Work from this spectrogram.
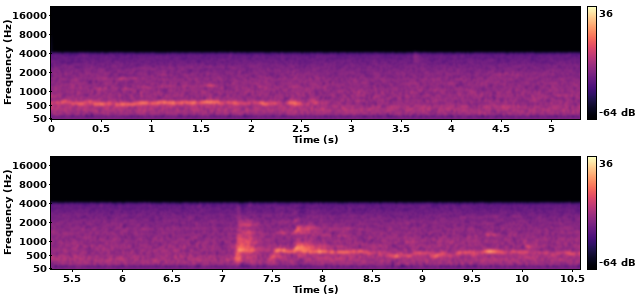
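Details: Pet pug named Bogey yodeling at something outside: a long, wavering, sustained tonal howl lasting nearly three seconds, then a sharp yelp and more warbling, drawn-out yodel notes after a pause. Steady indoor hiss.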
